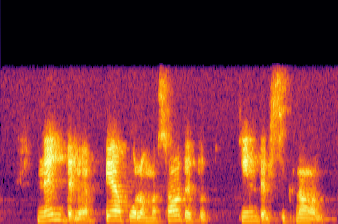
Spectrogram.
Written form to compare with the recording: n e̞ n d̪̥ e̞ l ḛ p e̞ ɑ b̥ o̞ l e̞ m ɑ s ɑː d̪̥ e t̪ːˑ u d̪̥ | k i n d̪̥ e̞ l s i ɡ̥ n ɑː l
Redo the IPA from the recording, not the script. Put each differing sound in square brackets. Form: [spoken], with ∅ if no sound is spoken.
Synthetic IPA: n e̞ n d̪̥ e̞ l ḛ p e̞ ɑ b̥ o̞ l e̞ m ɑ s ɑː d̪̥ e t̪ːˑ u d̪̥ | k i n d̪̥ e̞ l s i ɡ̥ n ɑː l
